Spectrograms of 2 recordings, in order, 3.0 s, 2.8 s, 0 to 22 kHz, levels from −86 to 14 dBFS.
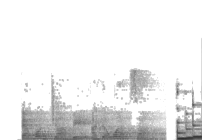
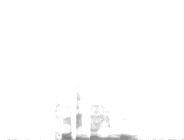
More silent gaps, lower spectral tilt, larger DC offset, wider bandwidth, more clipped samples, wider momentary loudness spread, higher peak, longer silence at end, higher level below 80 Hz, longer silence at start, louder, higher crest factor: first, 2.50-2.55 s vs none; second, -4.5 dB/octave vs -7.5 dB/octave; neither; first, 11.5 kHz vs 9.8 kHz; neither; first, 17 LU vs 5 LU; first, -4 dBFS vs -30 dBFS; about the same, 0 s vs 0 s; first, -56 dBFS vs -82 dBFS; second, 0.3 s vs 0.9 s; first, -22 LUFS vs -46 LUFS; about the same, 16 dB vs 20 dB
